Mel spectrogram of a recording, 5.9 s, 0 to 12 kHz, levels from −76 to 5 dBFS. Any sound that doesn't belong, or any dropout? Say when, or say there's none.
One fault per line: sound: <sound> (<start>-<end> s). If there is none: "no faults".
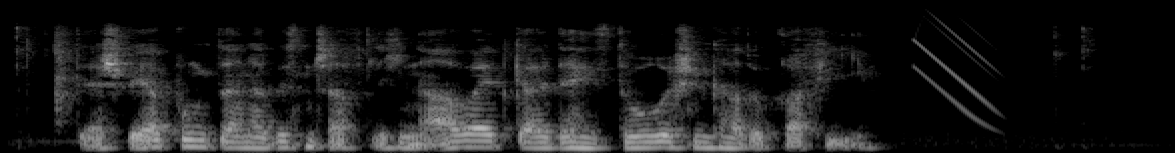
sound: chirp (4.6-5.0 s)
